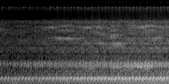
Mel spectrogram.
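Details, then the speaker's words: Old air compressor revived after sitting, running and building pressure, cutting out near 135-140 psi: steady pumping beat with light quick rattle building slightly; no air leaks heard, rattle source unknown, fittings to be checked for tightness. "Seems like it's working fine. I don't hear any leaks. I hear that little rattle. I don't know what that is."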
